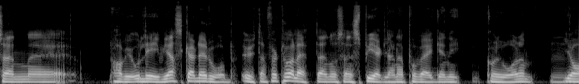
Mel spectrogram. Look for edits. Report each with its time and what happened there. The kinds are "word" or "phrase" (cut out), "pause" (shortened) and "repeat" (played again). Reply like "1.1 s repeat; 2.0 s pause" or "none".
2.4 s pause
